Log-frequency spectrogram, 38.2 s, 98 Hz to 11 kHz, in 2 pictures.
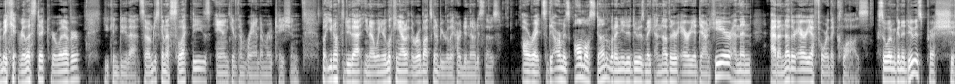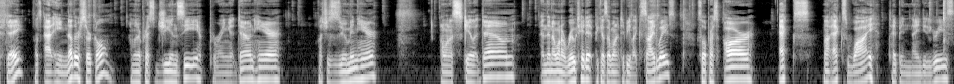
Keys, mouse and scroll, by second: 0.0 middle click, 0.2 a, 1.3 scroll up 2, 2.5-3.6 right drag, 3.6 l, 5.3 scroll down 4, 5.5 middle click, 6.1 a, 6.2 middle click, 6.7 scroll down 6, 6.9-7.9 shift+middle drag, 7.9-8.2 scroll up 2, 8.2 shift+middle click, 9.0-9.4 scroll up 3, 9.4 shift+middle click, 9.7 scroll down 2, 9.8-12.4 shift+middle drag, 12.4 scroll up 2, 12.5-14.1 shift+middle drag, 14.1 scroll down 1, 14.1-16.7 middle drag, 16.7-17.2 scroll up 1, 17.2 shift+middle click, 17.5 scroll up 1, 17.6-20.3 middle drag, 20.3 shift+a, 20.7 shift+middle click, 21.0-21.5 scroll down 3, 21.1 middle click, 21.5 middle click, 22.0 g, 24.7 shift+middle click, 24.8 shift+scroll up 2, 25.2 shift+middle click, 25.5 scroll up 1, 25.8-27.2 shift+middle drag, 27.2 scroll up 2, 27.5 middle click, 27.9 s, 29.4-32.2 shift+middle drag, 32.2 scroll up 1, 32.5 shift+middle click, 33.3 r, 37.9 scroll down 1.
